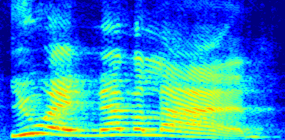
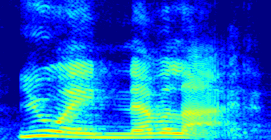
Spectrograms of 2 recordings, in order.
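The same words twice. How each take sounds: First: Higher and much louder, punching YOU; You ain't never lied, called out loud; emphatic agreement. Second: Said in the usual way. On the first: Real, not acted. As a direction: shout out the agreement, laughing still.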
